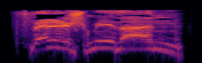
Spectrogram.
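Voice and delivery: high, strained roar; defiant dwarf yell. A narrator's reading. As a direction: roar a desperate challenge. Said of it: "he roared".

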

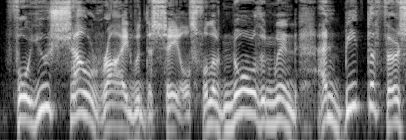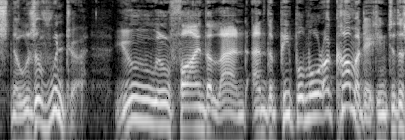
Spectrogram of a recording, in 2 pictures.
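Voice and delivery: put-on a grave, deliberate old mage counselling heroes; old wizard voice. A narrator's reading. Malcor encourages them.

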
